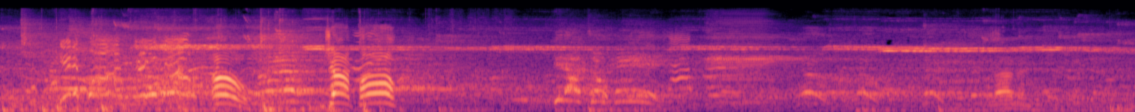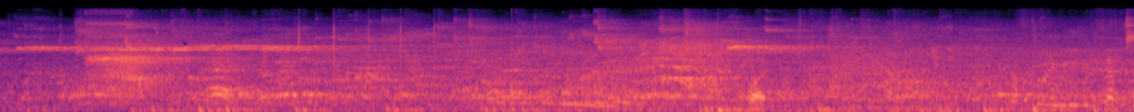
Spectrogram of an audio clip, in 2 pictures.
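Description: Basketball game on a hardwood gym court: the ball bouncing on the floor and sneakers squeaking, with a cluster of squeaks about two to four seconds in. Voices of players and spectators echo through the large hall.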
